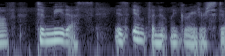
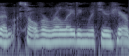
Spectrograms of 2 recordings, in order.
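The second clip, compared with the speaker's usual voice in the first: ordinary talk, nothing marked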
